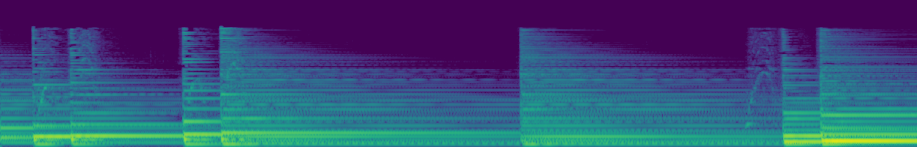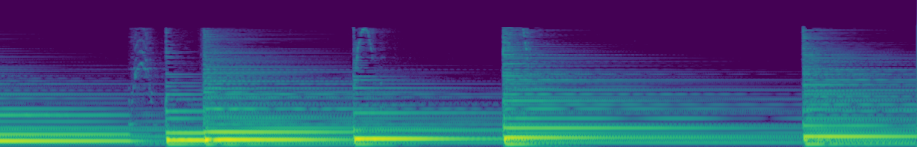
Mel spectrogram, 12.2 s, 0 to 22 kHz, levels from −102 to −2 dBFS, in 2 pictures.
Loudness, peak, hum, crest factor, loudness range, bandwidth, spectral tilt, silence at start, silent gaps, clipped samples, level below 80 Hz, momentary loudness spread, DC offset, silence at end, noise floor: -19 LUFS; -4 dBFS; none; 16 dB; 15 LU; 5.4 kHz; -10 dB/octave; 0 s; none; under 0.1%; -54 dBFS; 23 LU; under 0.1%; 0 s; -43 dBFS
